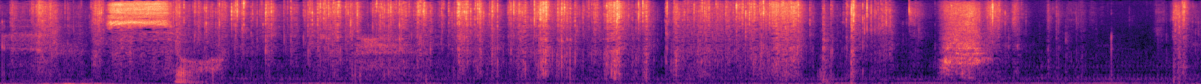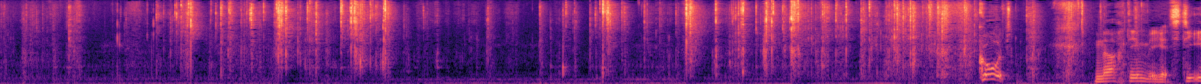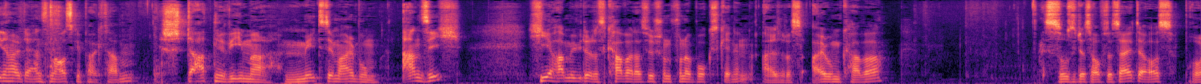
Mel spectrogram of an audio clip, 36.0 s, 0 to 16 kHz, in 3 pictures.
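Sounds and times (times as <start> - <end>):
plastic film crinkling: 0.0 - 25.2.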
